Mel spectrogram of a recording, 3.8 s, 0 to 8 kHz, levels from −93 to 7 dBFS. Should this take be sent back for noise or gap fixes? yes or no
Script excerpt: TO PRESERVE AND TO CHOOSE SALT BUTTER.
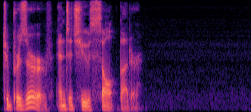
no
